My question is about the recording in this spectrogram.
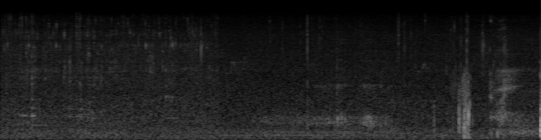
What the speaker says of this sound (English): Nice slow and steady pour with Bushcraft coffee.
